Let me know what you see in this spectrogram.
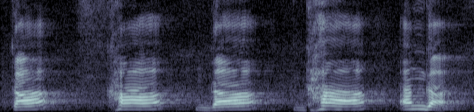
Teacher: कु अर्थात का वर्ग, हा वर्ण, और विसर्जनीया नाम अर्थात विसर्ग का उच्चारण स्थान कंठ होता है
